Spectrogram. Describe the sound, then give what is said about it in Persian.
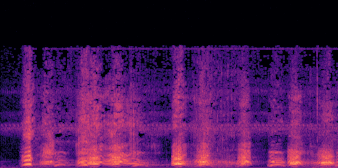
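Two black dogs barking loudly, a rapid run of about ten sharp barks in quick, uneven succession, with no one talking. “بازرگان به خیشتن مشغول بود و همی گریست که پیری دیگر با دو سگ سیاه در رسید و سلام داده پرسید که”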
